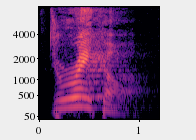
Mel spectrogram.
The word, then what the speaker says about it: Draco: at doing that too it's pronounced Draco and uh you said self-proclaimed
